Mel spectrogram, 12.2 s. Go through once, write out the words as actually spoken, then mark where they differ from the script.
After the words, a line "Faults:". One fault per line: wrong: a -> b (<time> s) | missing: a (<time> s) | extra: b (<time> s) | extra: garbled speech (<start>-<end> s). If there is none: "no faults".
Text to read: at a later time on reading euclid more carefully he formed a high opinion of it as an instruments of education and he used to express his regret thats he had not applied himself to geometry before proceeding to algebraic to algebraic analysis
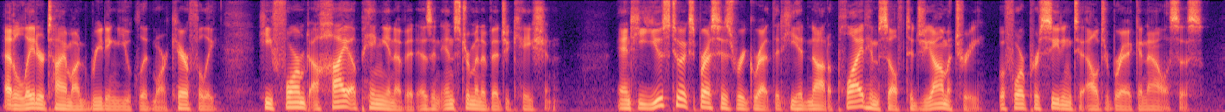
at a later time on reading euclid more carefully he formed a high opinion of it as an instrument of education and he used to express his regret that he had not applied himself to geometry before proceeding to algebraic analysis
Faults:
wrong: instruments -> instrument (4.4 s)
wrong: thats -> that (7.7 s)
missing: to algebraic (11.4 s)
